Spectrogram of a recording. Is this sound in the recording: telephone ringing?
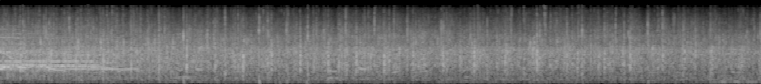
no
